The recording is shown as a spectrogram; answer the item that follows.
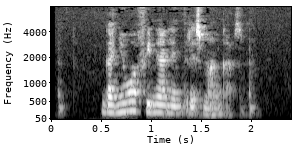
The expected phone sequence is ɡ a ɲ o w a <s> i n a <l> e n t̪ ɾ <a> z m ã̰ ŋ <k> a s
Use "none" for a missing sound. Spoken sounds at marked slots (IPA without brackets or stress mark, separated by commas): f, l, e, ɡ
